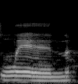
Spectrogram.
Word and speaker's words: Lyne: It was my either middle Cody name or is my middle name is Line, even though my mother insists it's Lynn.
